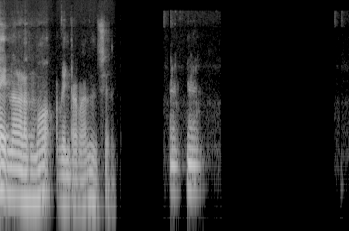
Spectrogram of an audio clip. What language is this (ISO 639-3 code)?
tam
